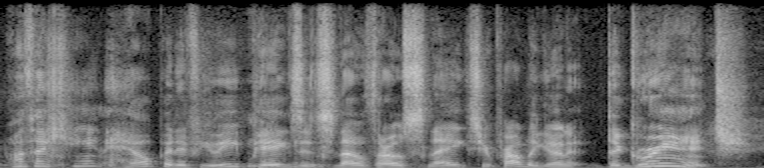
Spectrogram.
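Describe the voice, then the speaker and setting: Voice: mid-range voice, expressive, normal speed. A host in casual comedic banter, teasing and often interjecting.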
